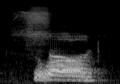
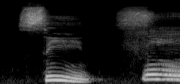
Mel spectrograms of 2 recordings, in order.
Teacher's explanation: Okay, you can see sword it comes out heavily because while pronouncing sword, the back of your tongue rises up, whereas in that of sin, it doesn't do so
